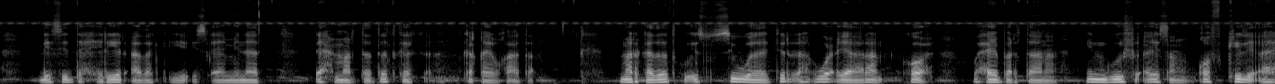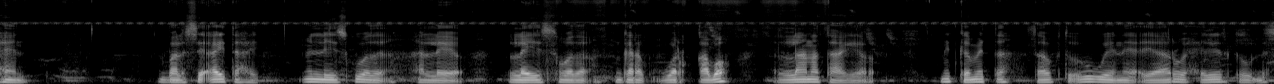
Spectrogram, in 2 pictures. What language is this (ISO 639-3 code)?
som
